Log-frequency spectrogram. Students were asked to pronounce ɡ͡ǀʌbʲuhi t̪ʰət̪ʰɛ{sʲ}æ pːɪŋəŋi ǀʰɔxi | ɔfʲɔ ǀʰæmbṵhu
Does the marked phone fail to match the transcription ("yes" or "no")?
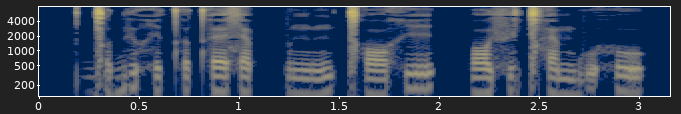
yes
